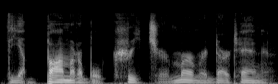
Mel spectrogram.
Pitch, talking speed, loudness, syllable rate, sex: 90 Hz, 110 wpm, -24 LUFS, 5.9 syllables/s, male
